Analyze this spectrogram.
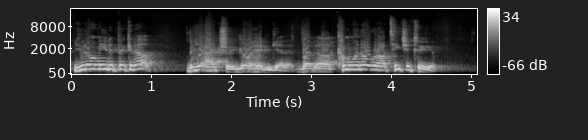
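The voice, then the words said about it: Fast speech, Cajun accent. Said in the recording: “I guess I talk fast. You know, I've got that Cajun accent.”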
